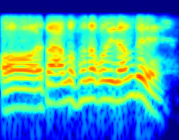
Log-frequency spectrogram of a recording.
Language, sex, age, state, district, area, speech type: Assamese, male, 45-60, Assam, Barpeta, rural, conversation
